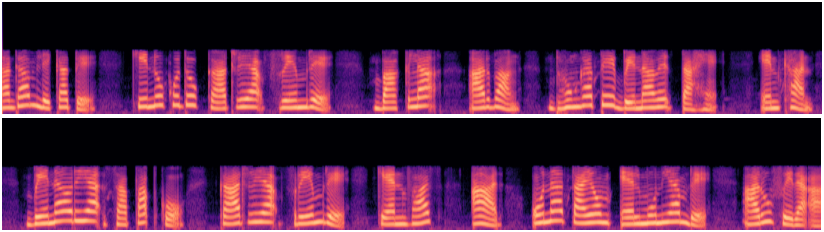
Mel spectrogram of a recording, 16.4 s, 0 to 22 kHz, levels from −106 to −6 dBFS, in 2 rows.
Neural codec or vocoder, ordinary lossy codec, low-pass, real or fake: codec, 16 kHz, 6 kbps, DAC; none; 3.6 kHz; fake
